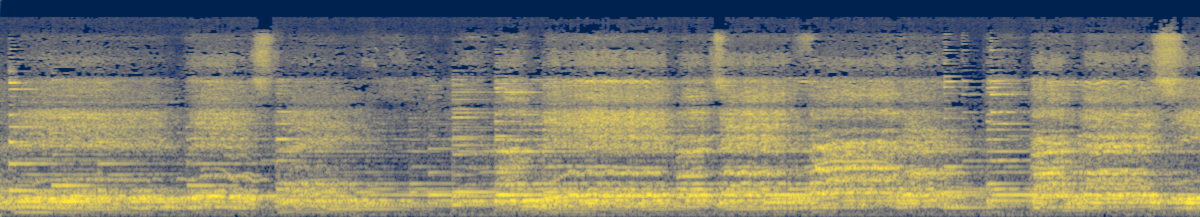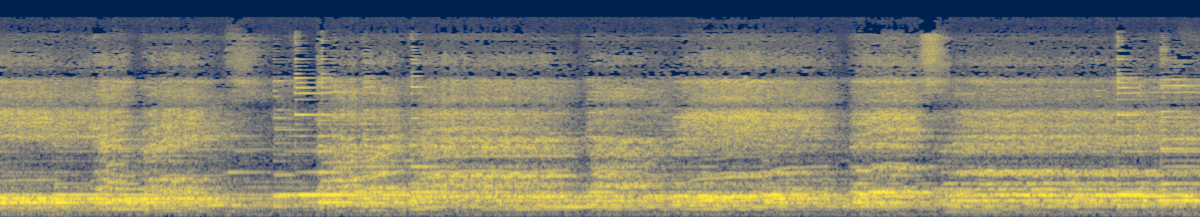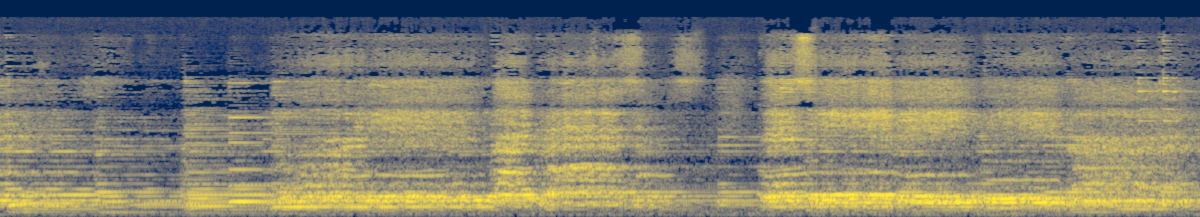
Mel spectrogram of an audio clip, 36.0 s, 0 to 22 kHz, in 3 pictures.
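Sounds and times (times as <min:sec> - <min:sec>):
voices singing worship song: 0:00.0 - 0:24.6, 0:26.7 - 0:36.0.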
